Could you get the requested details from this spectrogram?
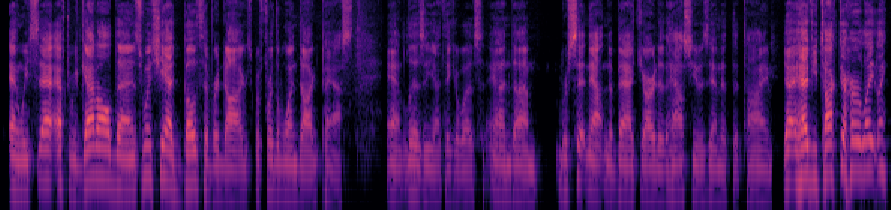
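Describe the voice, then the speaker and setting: A man's voice: mid-range voice, normal speed, gravelly, a little mellow, dry recording, clean studio sound. A man chatting casually as an interviewer, talking in a loose, rambling way.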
